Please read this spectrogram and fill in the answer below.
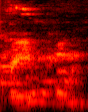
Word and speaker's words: Reepham: Sorry, it's spelled Reepham, but it's Reepham because Norfolk.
